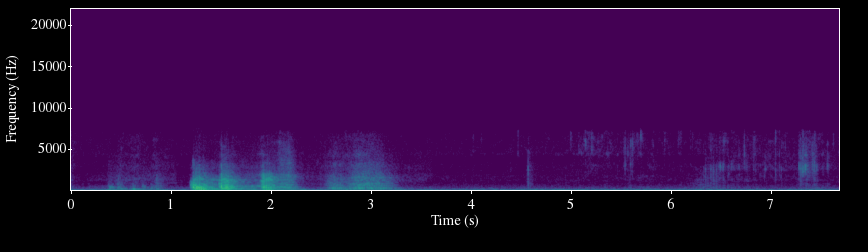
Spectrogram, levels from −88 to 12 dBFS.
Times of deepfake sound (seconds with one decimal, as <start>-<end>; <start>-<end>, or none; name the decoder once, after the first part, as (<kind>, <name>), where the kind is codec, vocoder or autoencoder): 1.4-2.2 (vocoder, Vocos)

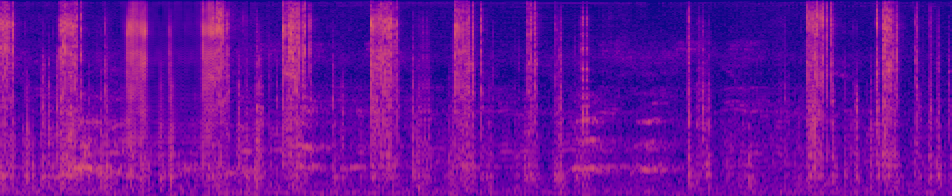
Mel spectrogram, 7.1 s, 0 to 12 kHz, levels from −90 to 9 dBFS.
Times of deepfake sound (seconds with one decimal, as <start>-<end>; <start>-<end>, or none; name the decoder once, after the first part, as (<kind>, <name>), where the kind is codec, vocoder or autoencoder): 0.9-1.6 (vocoder, Vocos)

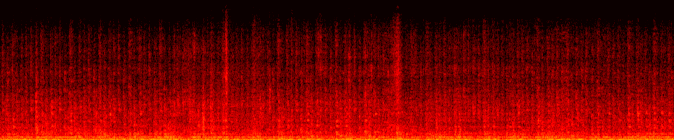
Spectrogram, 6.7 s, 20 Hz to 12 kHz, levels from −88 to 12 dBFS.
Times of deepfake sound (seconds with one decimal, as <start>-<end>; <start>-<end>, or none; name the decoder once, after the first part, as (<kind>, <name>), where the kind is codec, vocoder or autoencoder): 1.7-2.6 (codec, SNAC); 3.9-5.1

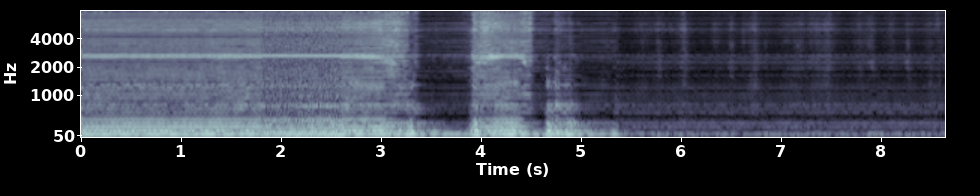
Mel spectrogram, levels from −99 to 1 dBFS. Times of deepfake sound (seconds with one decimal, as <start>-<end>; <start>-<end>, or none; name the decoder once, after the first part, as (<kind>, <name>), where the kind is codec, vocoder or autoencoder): 0.0-1.8 (vocoder, HiFi-GAN); 2.6-8.6

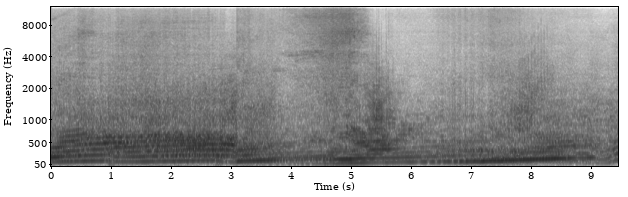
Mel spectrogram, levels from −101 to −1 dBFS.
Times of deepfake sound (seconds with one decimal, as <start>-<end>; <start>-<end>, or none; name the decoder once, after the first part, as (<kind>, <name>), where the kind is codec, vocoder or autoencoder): 4.5-5.0 (codec, SNAC); 5.6-6.6; 8.6-9.5

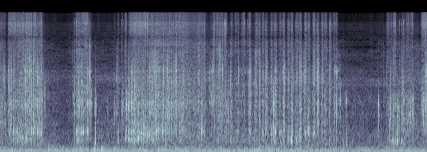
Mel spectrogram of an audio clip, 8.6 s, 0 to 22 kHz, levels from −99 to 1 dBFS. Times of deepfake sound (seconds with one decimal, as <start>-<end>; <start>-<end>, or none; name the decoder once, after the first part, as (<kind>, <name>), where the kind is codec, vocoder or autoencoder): 1.2-1.9 (codec, SNAC); 2.9-3.7; 4.2-5.2; 6.7-7.8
